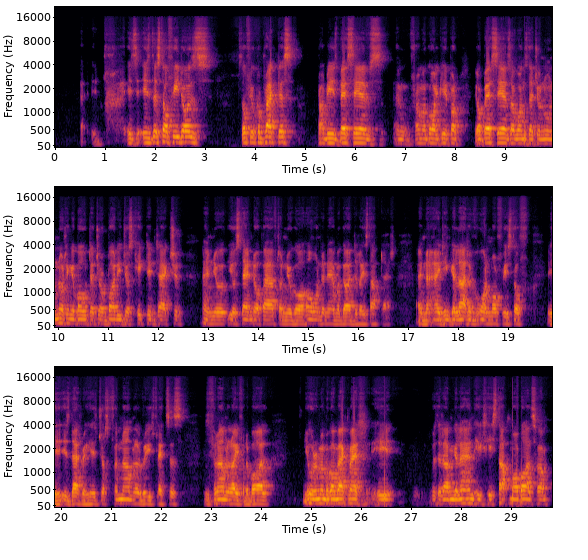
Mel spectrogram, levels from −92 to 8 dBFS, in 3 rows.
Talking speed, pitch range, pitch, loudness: 190 wpm, 105-125 Hz, 115 Hz, -19 LUFS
